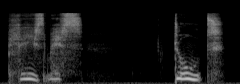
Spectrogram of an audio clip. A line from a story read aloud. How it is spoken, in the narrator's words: I hissed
